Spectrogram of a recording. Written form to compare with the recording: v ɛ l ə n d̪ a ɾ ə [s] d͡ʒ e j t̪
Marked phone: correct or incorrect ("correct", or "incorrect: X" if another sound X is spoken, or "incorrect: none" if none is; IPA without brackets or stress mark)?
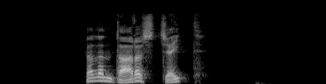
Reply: correct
